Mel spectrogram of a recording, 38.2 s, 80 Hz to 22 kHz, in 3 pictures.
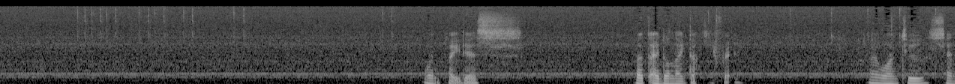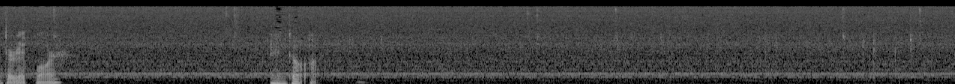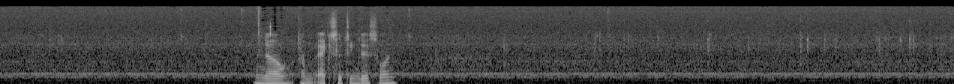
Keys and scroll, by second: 10.9-11.5 typing, 16.0 q, 16.3 q, 20.7-21.7 typing, 22.8 a, 24.1-30.0 typing, 33.3-38.1 typing.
